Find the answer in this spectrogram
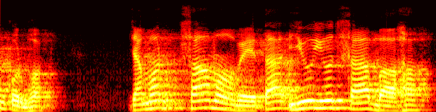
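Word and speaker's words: যুযুৎসবঃ: যেমন সমবেতা ইউয়ুৎসবঃ, হ সহ করলে কিন্তু নয় অক্ষর হচ্ছে। আমরা পূর্বেই শিখেছি বিসর্গের জন্য হ আসছে, সংস্কৃত শ্লোক উচ্চারণে বিসর্গ, রেফ, লুপ্তকার অক্ষর হিসেবে গণনা হবে না, উচ্চারণ করব।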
